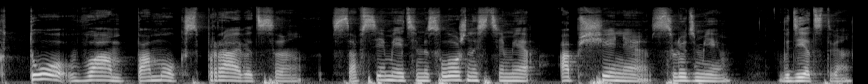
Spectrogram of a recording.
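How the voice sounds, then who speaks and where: A woman talks at a very slow pace. Her loudness is very even. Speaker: radio journalist host. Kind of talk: radio interview.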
